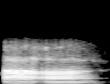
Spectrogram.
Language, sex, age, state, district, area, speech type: Assamese, male, 45-60, Assam, Nagaon, rural, conversation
